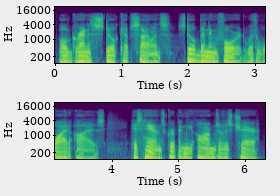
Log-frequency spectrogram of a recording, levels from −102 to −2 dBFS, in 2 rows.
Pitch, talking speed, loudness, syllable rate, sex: 95 Hz, 180 wpm, -19 LUFS, 4.5 syllables/s, male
